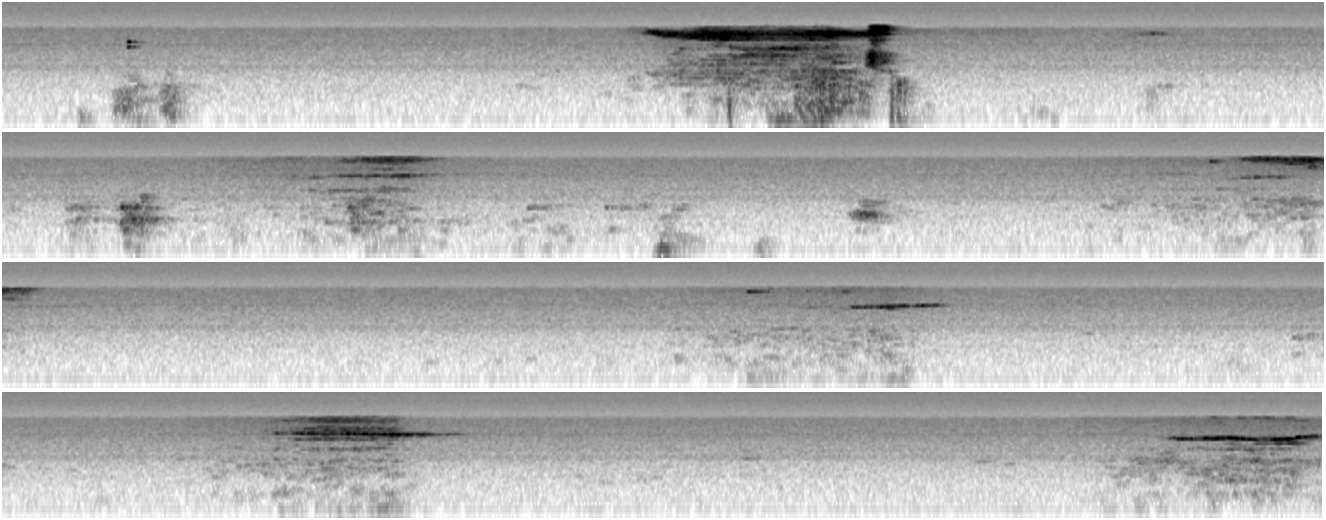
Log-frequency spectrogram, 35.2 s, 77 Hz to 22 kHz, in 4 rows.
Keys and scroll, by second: 11.9-16.7 typing, 17.7 a, 18.1 Tab, 18.9-20.9 typing, 25.2-26.2 typing, 27.4 Tab, 31.2-32.8 typing, 33.1 Return.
